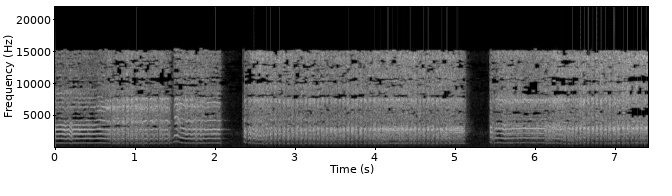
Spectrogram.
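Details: Piercing otter squeals, each opening with a short pitch bend before levelling into a long, strained tone, with two brief pauses between bursts.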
